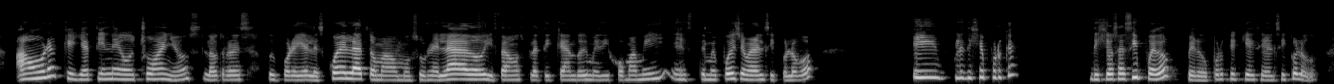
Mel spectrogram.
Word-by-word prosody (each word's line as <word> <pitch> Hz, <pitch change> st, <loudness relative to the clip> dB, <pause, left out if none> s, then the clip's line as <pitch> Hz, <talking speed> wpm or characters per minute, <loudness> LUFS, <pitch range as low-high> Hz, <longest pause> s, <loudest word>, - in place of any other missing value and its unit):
ahora 300 Hz, +10 st, +5 dB
que 255 Hz, -7 st, -2 dB
ya 225 Hz, 0 st, -1 dB
tiene 245 Hz, 0 st, 0 dB
8 230 Hz, +2 st, 0 dB
años, 240 Hz, +1 st, -2 dB
la 205 Hz, -, -1 dB
otra 210 Hz, 0 st, -5 dB
vez 215 Hz, +1 st, -5 dB
fui 230 Hz, -, -4 dB
por 210 Hz, -1 st, -3 dB
ella 205 Hz, +1 st, 0 dB
a -, -, -2 dB
la 195 Hz, -, 0 dB
escuela, 265 Hz, +6 st, +5 dB
tomábamos 200 Hz, -3 st, -4 dB
un 205 Hz, 0 st, -3 dB
helado 230 Hz, +2 st, +5 dB
y 220 Hz, -, +1 dB
estábamos 215 Hz, +1 st, -3 dB
platicando 205 Hz, 0 st, -4 dB
y 215 Hz, -, 0 dB
me 205 Hz, -1 st, -5 dB
dijo: 205 Hz, 0 st, -6 dB
"Mami, 230 Hz, +7 st, -2 dB
este, 230 Hz, 0 st, -5 dB
¿me 220 Hz, -1 st, -2 dB
puedes 250 Hz, +4 st, +3 dB
llevar 215 Hz, -3 st, +3 dB
al 220 Hz, +1 st, -2 dB
psicólogo?", 210 Hz, -, -4 dB, 0.9 s
y 315 Hz, -2 st, +4 dB
le 300 Hz, -, 0 dB
dije: 300 Hz, +2 st, 0 dB
"¿Por 320 Hz, 0 st, -2 dB
qué?", 425 Hz, -, -2 dB, 0.8 s
dije: 235 Hz, 0 st, +2 dB
"O -, -, +2 dB
sea, 250 Hz, 0 st, +3 dB
sí 325 Hz, +7 st, +5 dB
puedo, 305 Hz, +4 st, +1 dB
pero, 195 Hz, -3 st, -3 dB
¿por 230 Hz, +1 st, -5 dB
qué 245 Hz, -1 st, -4 dB
quieres 230 Hz, -2 st, -3 dB
ir 200 Hz, -, -3 dB
al 195 Hz, -, -8 dB
psicólogo?", 235 Hz, +3 st, -3 dB
230 Hz, 215 wpm, -22 LUFS, 210-250 Hz, 0.9 s, ahora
